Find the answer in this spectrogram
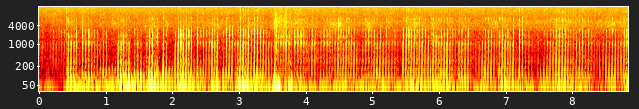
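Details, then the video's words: Loud, close kitten purr: a dense, low, vibrating rumble with fast pulses, rising and falling as the animal breathes in and out, continuous throughout and otherwise quiet. "АСМР 60 Минут Мурчания / ASMR Kitten Mouth Sounds / Purring"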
